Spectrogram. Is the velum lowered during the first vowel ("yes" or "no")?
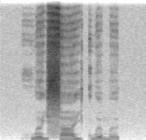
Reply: no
